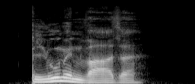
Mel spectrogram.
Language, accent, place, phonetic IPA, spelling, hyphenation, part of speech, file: German, Germany, Berlin, [ˈbluːmənˌvaːzə], Blumenvase, Blu‧men‧va‧se, noun, De-Blumenvase.ogg
- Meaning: flower vase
